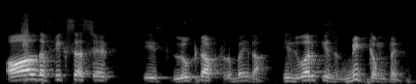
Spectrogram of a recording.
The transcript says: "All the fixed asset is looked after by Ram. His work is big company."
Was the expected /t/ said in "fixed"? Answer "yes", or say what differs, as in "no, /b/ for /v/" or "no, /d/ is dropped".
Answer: no, /t/ is dropped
